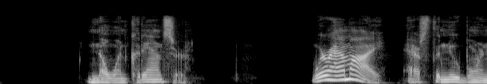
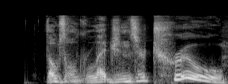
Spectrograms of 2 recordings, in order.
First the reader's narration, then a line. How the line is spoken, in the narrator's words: Moran gasped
